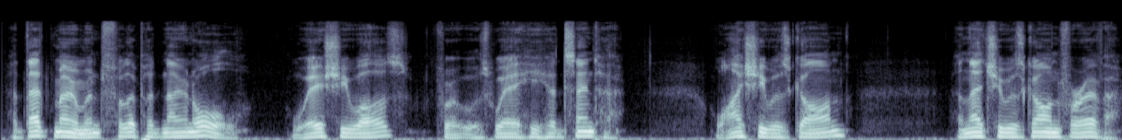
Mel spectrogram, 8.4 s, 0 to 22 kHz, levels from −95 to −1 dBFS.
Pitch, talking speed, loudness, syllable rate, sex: 105 Hz, 200 wpm, -16 LUFS, 4.5 syllables/s, male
